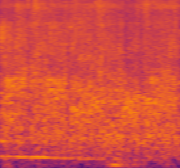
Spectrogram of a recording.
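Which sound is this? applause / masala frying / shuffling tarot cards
applause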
